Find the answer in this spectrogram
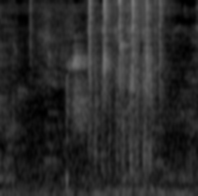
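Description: Hands working among the leaves and potting soil of potted geraniums: a quick run of faint, light clicks and crackles beginning about a second in.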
